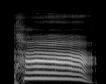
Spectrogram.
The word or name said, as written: 趴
